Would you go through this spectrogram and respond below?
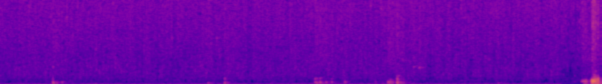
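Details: Faint, scattered low gurgles and short rumbles from a person's stomach over a steady low hum; ordinary stomach growling, bowel sounds.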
